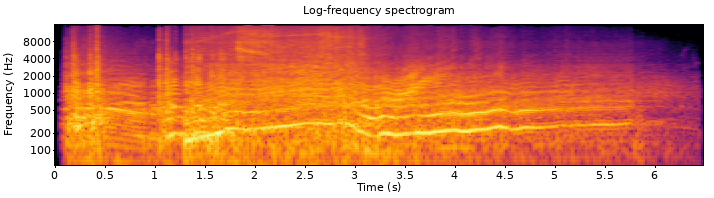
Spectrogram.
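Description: A car engine revving hard with tyre squeal, as an intro sound effect. It starts abruptly with a few sharp cracks, then holds a steady, slowly wavering engine note that fades out near the end.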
